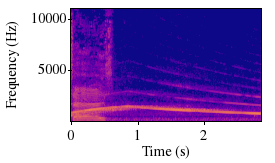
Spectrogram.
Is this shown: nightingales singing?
no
